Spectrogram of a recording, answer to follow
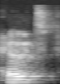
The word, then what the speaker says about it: Cahoots: director at cahoot is is it pronounced cohoots yeah cots okay Cahoots uh where he builds meaning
